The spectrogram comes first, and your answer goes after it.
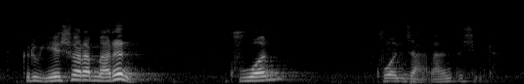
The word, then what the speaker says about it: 예슈아: 원래 히브리어 발음은 예수아입니다. 예수아. 오히려 우리말 발음이 더 가깝죠. 그리고 예수아란 말은 구원자라는 뜻입니다.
